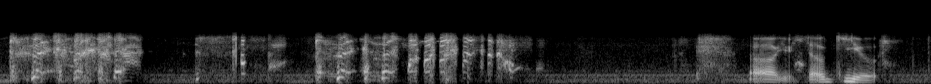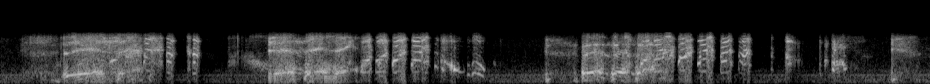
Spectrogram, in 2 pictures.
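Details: Repeated bursts of adult coughing, broken up by the adult's young son laughing between the fits.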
